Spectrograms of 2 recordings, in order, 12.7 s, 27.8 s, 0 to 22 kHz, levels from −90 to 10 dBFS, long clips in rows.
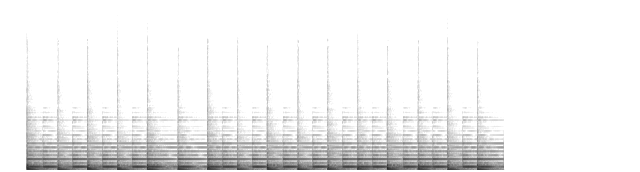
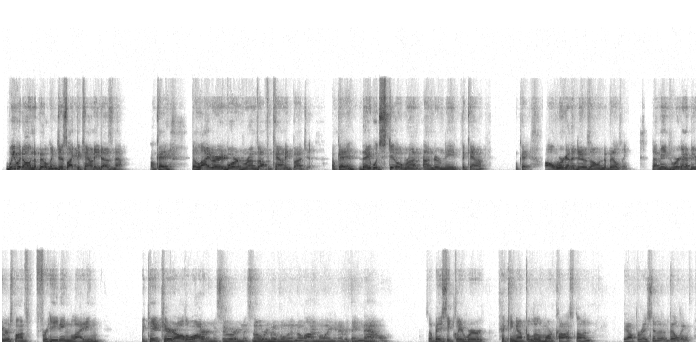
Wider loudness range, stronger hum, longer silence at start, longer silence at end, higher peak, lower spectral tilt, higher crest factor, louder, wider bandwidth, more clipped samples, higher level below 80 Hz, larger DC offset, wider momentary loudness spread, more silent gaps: about the same, 5 LU vs 6 LU; neither; first, 0.5 s vs 0.1 s; first, 2.7 s vs 0.15 s; about the same, 0 dBFS vs 0 dBFS; first, -9 dB/octave vs -6 dB/octave; about the same, 20 dB vs 16 dB; second, -21 LUFS vs -17 LUFS; second, 4.9 kHz vs 12.5 kHz; neither; first, -24 dBFS vs -62 dBFS; neither; second, 5 LU vs 12 LU; neither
